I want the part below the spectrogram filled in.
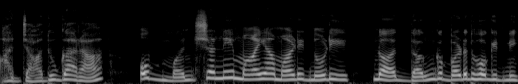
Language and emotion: Kannada, surprised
